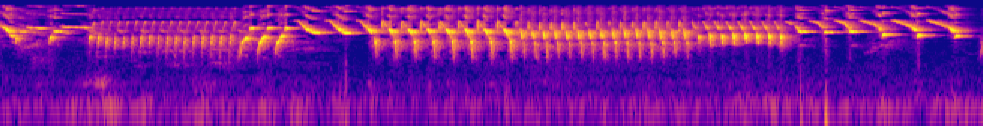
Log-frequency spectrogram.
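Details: Canary singing a rich tutor song: a low buzzy rattle, rising slurred notes, a long loud rapid trill shifting between pitches, and a closing series of quick downward-sweeping chirps.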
